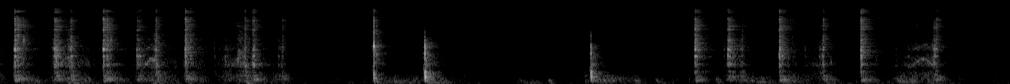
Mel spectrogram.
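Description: A run of light, irregular clicks and taps, several a second, broken by a pause of about two seconds in the middle.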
